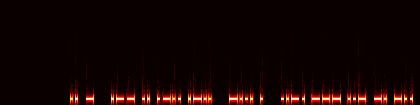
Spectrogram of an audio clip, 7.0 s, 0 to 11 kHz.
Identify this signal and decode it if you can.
Morse code, heard as a keyed tone, about 28 wpm, 700 Hz. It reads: IT WILL BE FOUND
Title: Sentences from Top 1000 Words - Review Part 1 - 28wpm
